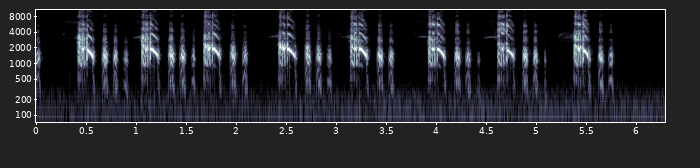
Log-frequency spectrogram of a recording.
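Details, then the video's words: Willow ptarmigan in a forest in the morning as the sun rises, giving loud, harsh, croaking squawks, each trailing into a quick stutter of clipped notes, repeated about once a second in an otherwise quiet setting. "The white partridge makes a loud noise"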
